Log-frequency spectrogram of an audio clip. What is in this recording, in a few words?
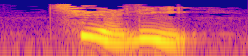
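"确立", Mandarin Chinese; chinese-flashcards; hsk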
